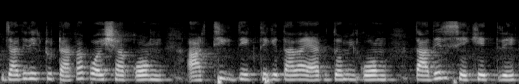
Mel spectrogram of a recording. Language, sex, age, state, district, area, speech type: Bengali, female, 30-45, West Bengal, Nadia, rural, spontaneous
